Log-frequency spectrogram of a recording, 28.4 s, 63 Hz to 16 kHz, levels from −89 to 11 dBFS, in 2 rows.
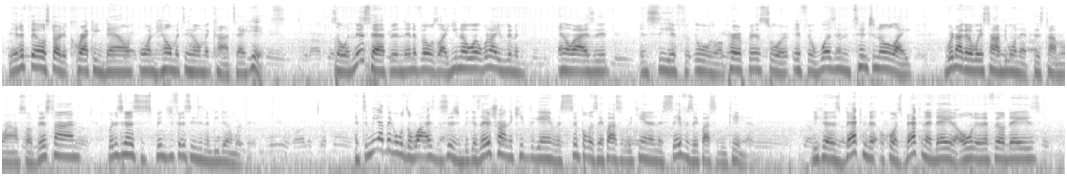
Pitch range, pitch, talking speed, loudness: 150-195 Hz, 170 Hz, 240 wpm, -43 LUFS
